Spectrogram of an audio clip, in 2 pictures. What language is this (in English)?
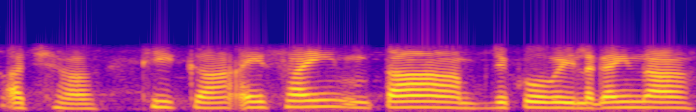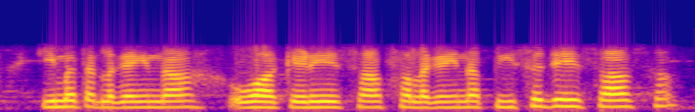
Sindhi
